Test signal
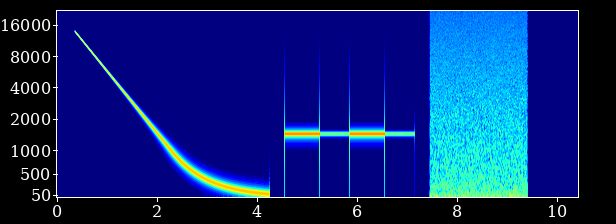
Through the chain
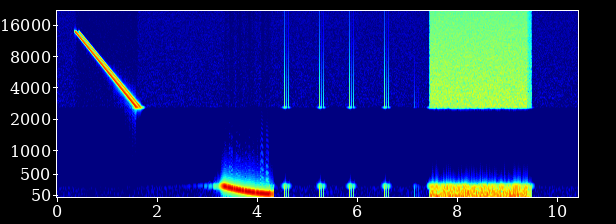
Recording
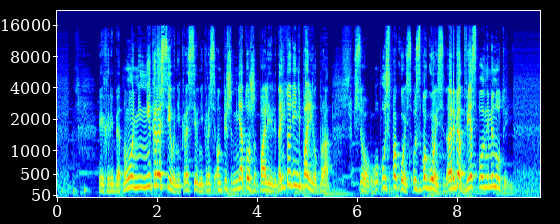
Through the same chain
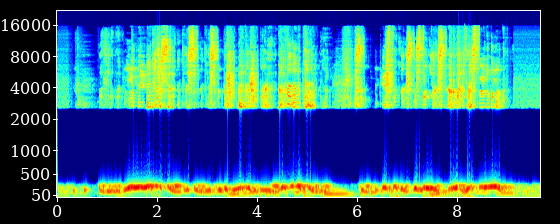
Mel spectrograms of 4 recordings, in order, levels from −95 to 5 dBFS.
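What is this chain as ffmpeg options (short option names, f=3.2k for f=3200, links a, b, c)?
-af "afftfilt=real='re*(1-between(b*sr/4096,240,2600))':imag='im*(1-between(b*sr/4096,240,2600))':win_size=4096:overlap=0.75,aecho=1:1:25|80:0.316|0.266,alimiter=level_in=24.5dB:limit=-1dB:release=50:level=0:latency=1,volume=-1dB"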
